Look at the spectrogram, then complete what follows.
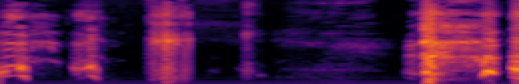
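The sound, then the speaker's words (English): A person coughs several times: short, harsh bursts, then a pause, then a louder, rougher fit of coughing near the end. No one speaks. “Who is dealing with, like, something like I am, where I'm trying not to cough.”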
